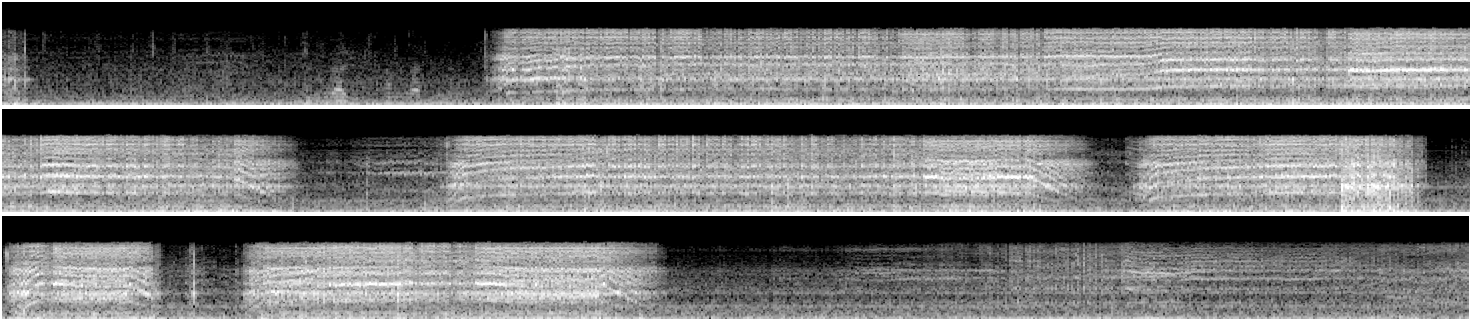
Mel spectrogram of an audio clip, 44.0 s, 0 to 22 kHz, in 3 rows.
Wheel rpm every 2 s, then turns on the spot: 0, 0, 50, 160, 160, 160, 190, 200, 140, 50, 190, 200, 130, 150, 120, 100, 160, 160, 0, 0, 0, 0.
none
